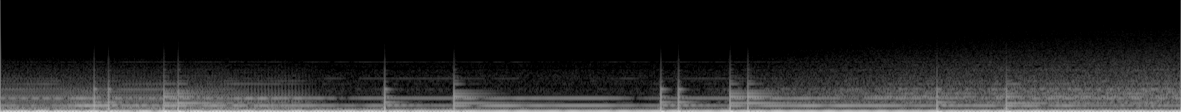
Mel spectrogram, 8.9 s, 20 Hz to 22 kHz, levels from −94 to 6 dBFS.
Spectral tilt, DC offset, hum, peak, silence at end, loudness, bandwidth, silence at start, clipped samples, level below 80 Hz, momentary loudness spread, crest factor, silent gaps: -12.5 dB/octave; under 0.1%; none; -6 dBFS; 0 s; -28 LUFS; 1.3 kHz; 0 s; under 0.1%; -22 dBFS; 2 LU; 10 dB; none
